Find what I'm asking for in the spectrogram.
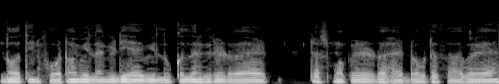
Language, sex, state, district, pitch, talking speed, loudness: Rajasthani, male, Rajasthan, Nagaur, 105 Hz, 190 wpm, -15 LUFS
